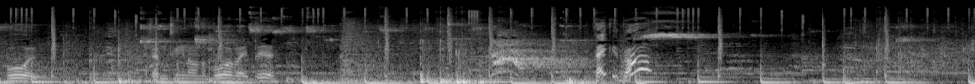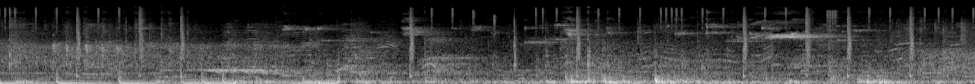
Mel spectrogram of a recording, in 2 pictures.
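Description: Basketball dribbled on a hardwood gym floor during a game: a run of sharp bounces throughout, with voices of players and spectators.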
